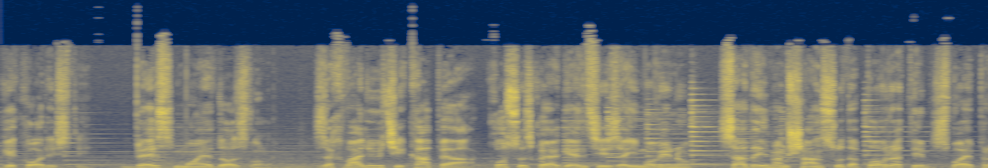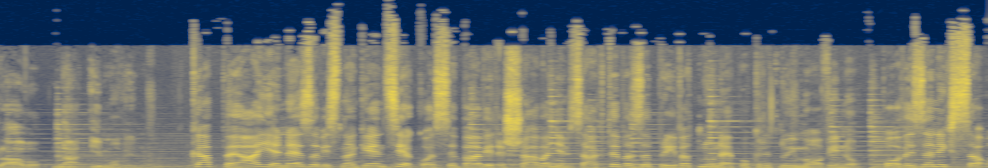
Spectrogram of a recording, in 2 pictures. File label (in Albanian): reklama, Kosovo; sq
